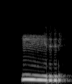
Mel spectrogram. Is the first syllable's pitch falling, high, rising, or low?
low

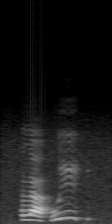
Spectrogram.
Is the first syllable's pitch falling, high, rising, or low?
low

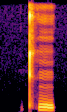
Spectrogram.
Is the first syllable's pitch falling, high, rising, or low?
low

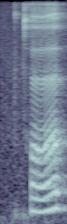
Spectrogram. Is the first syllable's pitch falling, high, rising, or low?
rising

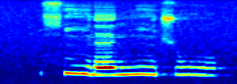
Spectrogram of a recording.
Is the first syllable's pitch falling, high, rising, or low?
falling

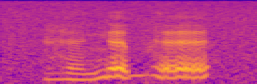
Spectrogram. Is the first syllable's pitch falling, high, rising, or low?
low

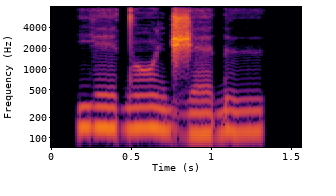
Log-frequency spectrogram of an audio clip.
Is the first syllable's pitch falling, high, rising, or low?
high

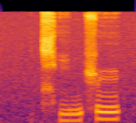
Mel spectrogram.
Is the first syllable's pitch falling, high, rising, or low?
rising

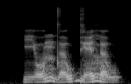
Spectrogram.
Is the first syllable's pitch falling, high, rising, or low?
rising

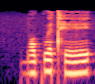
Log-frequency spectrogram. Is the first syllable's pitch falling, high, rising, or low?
low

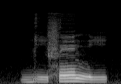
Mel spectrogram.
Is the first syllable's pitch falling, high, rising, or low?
low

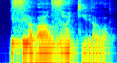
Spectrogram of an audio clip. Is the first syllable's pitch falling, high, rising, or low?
falling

